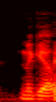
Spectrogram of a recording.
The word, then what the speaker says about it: Miguel: Is the U silent? – Miguel de Cervantes, right? – Right. – That's it. – The U is silent. Miguel.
